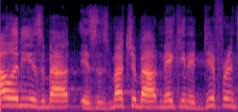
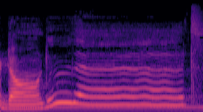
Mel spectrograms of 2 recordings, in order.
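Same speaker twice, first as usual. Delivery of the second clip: slow, soft whispered warning; inner whisper; 5 semitones higher, 10 dB quieter, much slower than usual. Pretend. The Holy Spirit warning a listener: soft slow whisper. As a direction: breathe it like a voice in your ear. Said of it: "you hear the whisper in your".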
